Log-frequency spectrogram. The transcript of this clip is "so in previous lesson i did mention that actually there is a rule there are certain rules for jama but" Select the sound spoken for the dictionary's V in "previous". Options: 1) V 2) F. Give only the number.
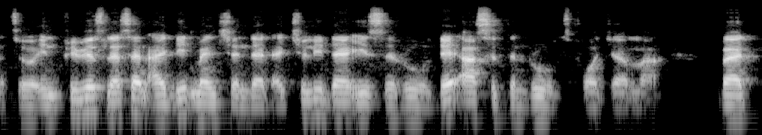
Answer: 1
